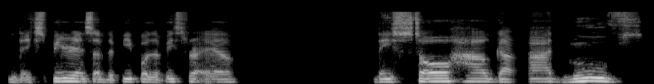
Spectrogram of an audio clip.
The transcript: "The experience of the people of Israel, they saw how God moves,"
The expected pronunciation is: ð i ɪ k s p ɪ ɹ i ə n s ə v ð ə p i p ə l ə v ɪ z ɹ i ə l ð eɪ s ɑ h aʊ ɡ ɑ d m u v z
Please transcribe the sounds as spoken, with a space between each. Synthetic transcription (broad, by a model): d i ɪ k s p ɪ ɹ i ə n s ə v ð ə p i p ə l ə v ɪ s ɹ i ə l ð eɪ s ɑ h aʊ ɡ ɑ d m u v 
